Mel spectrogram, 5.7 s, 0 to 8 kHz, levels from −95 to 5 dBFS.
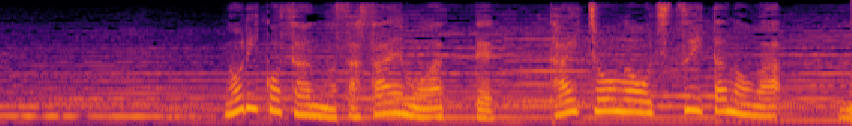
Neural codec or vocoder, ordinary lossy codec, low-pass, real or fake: none; none; 7.2 kHz; real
